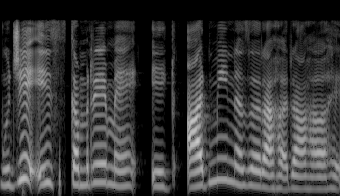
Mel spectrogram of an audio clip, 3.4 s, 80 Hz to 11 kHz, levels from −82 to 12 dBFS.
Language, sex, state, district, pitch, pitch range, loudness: Hindi, female, Himachal Pradesh, Shimla, 255 Hz, 220-285 Hz, -20 LUFS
